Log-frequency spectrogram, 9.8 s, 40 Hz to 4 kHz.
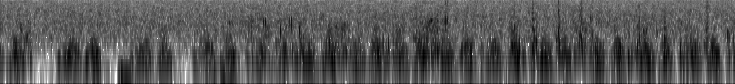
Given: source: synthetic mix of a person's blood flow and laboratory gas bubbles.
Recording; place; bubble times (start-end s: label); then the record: Doppler ultrasound of blood flow; precordium
0.20-0.44 s: bubbles
0.67-0.72 s: bubbles
2.95-3.13 s: bubbles
3.27-3.46 s: bubbles
3.48-4.17 s: bubbles
4.33-4.71 s: bubbles
4.96-5.21 s: bubbles
5.27-5.38 s: bubbles
5.49-6.00 s: bubbles
6.79-7.20 s: bubbles
7.38-7.58 s: bubbles
7.62-7.98 s: bubbles
8.25-8.67 s: bubbles
8.74-8.79 s: bubbles
8.82-8.94 s: bubbles
9.05-9.18 s: bubbles
9.38-9.47 s: bubbles
9.67-9.81 s: bubbles
From the record:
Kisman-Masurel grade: 232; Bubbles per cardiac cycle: several, 3 to 8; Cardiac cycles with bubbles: 50 to 99%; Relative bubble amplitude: moderate (0.250 to 0.450); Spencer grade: 3 (all of the cardiac periods contain showers or single bubble signals, but not dominating or overriding the cardiac motion signals); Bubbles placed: anywhere in the cardiac cycle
